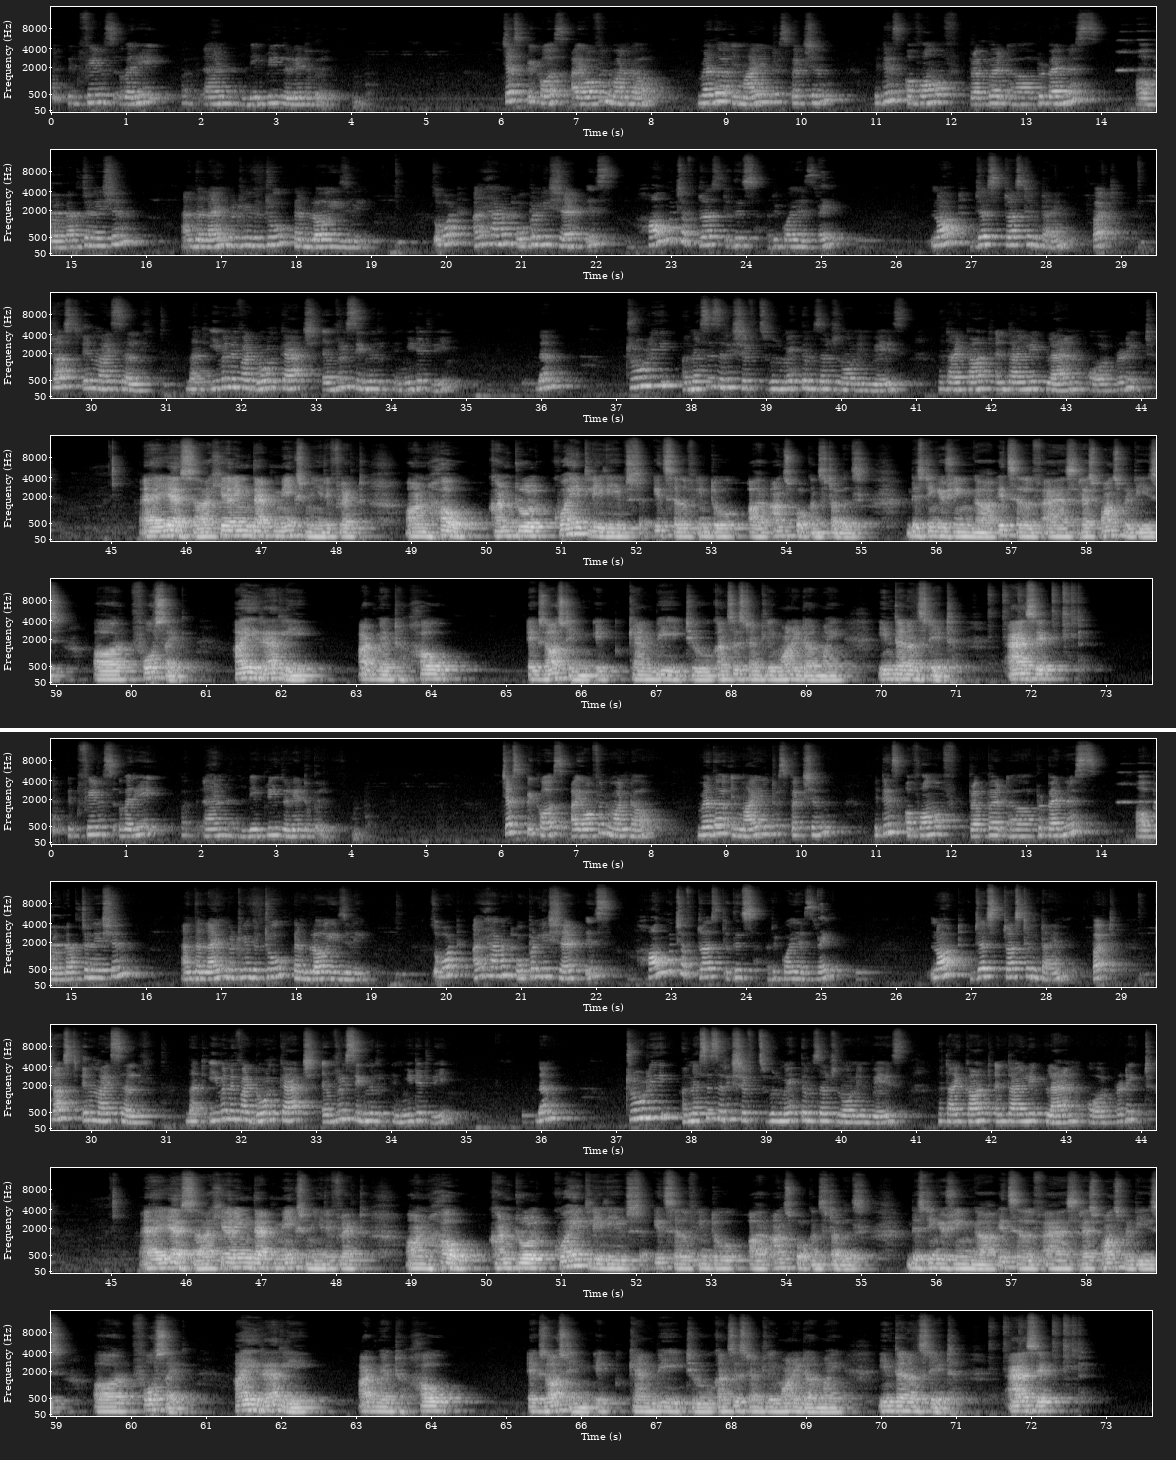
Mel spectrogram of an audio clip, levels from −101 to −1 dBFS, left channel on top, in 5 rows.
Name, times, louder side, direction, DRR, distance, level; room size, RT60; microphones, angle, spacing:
voice 1, 0.0-1.4 1.7-3.7 4.0-4.1 6.0-8.0 8.6-10.4 11.0-13.8 14.5-15.8 16.5-18.9 19.8-22.1 22.6-25.2 25.5-25.7 26.5-28.3 28.6-28.9 29.5-30.7 31.3-34.8 35.7-36.3 37.1-40.8 41.3-44.1, right 2 dB, 65° right, 0.4 m, -35 dB
voice 2, 45.4-49.8 50.0-59.0 59.5-60.7 61.4-62.5 63.0-64.2 65.3-71.0 71.6-72.6, left 1 dB, 80° left, 0.9 m, -27 dB
2.9 x 2.3 x 2.7 m
head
